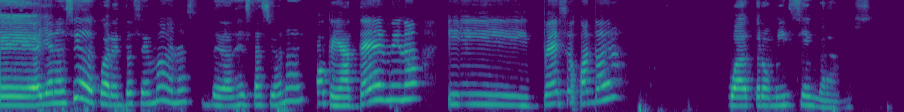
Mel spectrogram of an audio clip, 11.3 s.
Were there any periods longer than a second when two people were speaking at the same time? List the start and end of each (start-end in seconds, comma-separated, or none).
none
